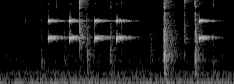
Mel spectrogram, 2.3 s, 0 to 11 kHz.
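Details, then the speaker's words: Radionics D6112 alarm panel silencing a fire alarm from the keypad: short high keypad beeps with a few dry clicks as the bell relay clicks, normal operation. "Let's go ahead and silence that. You can hear the bell relay clicking."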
